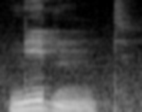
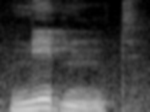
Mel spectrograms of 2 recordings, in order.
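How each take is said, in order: First: It is said as one short contracted word. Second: The same.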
